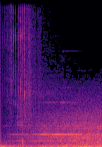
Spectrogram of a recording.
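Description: Logo-sting sound effect: a low rumble with a click about half a second in and a thin, steady high tone that holds and then fades near the end.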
